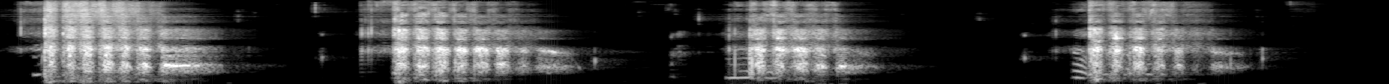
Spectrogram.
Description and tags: Snake Tongue Hiss
I made these for a cartoon snake when its tongue was tasting the air.
snake, hissing, tongue, cartoon, hiss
